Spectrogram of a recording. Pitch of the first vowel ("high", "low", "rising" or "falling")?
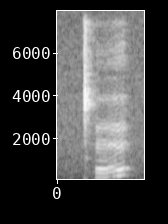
rising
